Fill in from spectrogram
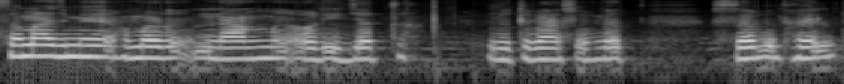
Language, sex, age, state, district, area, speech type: Maithili, female, 60+, Bihar, Sitamarhi, urban, spontaneous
